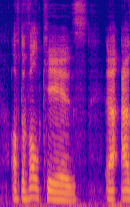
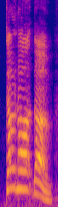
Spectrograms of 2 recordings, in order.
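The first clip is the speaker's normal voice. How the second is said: higher, louder plea; pleading hero; 11 semitones higher, 8 dB louder than usual. Acted. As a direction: beg him to spare them. Sonic pleads with Robotnik.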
